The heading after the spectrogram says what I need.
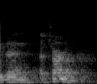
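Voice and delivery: usual speaking voice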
